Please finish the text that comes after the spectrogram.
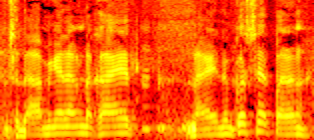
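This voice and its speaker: A loyal, drowsy driver in an old radio drama. His voice is bright and edged, politely calling his boss sir. A faint hiss lies under it. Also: mid-range voice, normal speed. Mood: sleepy, concerned. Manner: respectful, says sir often.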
